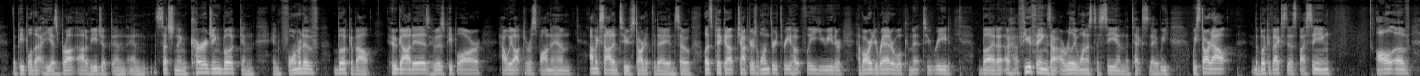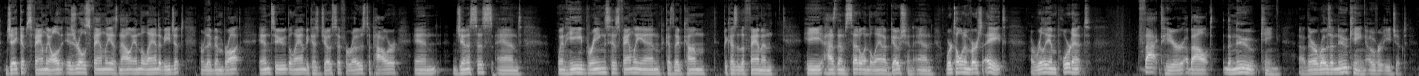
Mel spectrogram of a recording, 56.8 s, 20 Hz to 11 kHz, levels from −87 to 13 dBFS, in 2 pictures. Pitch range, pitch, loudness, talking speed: 105-120 Hz, 110 Hz, -17 LUFS, 170 wpm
